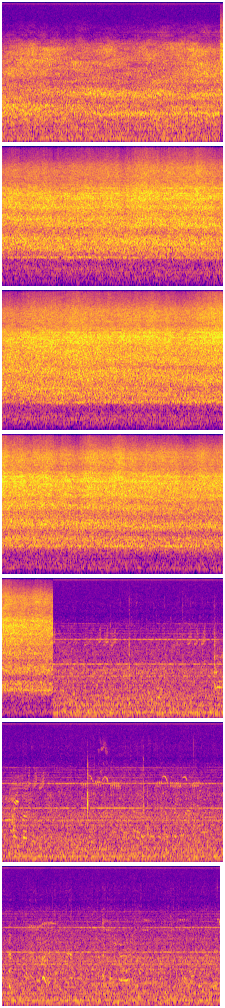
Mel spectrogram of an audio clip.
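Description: Turbofan engines of a taxiing twin-engine business jet, a steady jet noise with a strong high hiss. The sound changes abruptly about four seconds in and again about two-thirds of the way through. After the second change the hiss falls away and a steadier idling hum with fixed tones remains.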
